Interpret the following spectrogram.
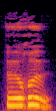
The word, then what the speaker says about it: heureux: Heureux. Heureux. Heureux. C'est 2 fois le même son E.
